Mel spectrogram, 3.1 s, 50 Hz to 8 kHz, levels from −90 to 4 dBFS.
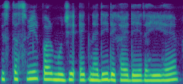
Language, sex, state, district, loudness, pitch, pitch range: Hindi, female, Arunachal Pradesh, Lower Dibang Valley, -13 LUFS, 200 Hz, 190-215 Hz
